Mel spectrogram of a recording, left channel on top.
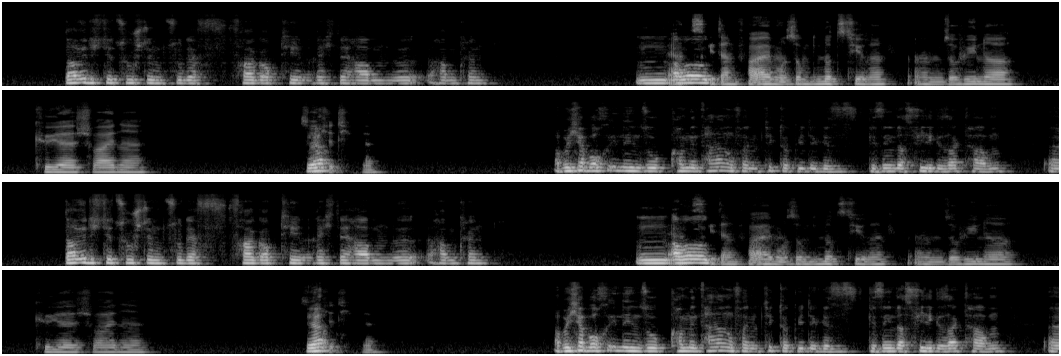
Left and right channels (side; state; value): both; normal; correlation 0.65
